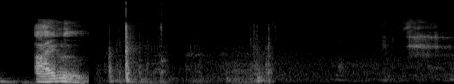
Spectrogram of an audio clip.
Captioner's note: door opens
